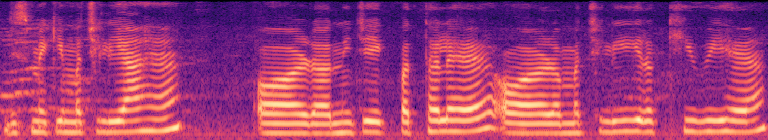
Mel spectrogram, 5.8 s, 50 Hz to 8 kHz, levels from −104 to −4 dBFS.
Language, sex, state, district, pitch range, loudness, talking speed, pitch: Hindi, female, Bihar, Katihar, 205-235 Hz, -15 LUFS, 145 wpm, 225 Hz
